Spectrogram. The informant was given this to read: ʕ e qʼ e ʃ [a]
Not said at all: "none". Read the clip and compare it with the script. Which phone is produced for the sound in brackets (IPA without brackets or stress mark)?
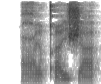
a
